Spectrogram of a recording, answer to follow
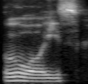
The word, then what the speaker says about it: Buoys: Additionally, celebrated music photographer Tony Mott will be in attendance, and Sydney-based indie rockers, the Buoys, that's spelled B-U-O-Y-S, so just in case you're wondering about the pronunciation, are set to perform tracks from Frog Stamp in tribute.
